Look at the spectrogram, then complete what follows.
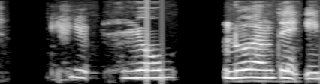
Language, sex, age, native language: Icelandic, male, 9, Icelandic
